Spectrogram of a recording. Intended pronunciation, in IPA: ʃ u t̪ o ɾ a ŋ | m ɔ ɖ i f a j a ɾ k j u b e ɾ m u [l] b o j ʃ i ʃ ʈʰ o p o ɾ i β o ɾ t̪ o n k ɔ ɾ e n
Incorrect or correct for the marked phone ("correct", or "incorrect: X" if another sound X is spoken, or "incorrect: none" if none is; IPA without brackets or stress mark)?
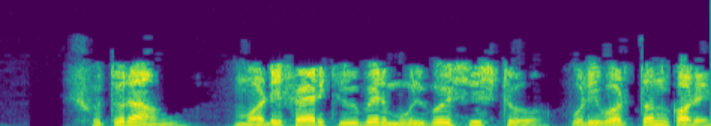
correct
